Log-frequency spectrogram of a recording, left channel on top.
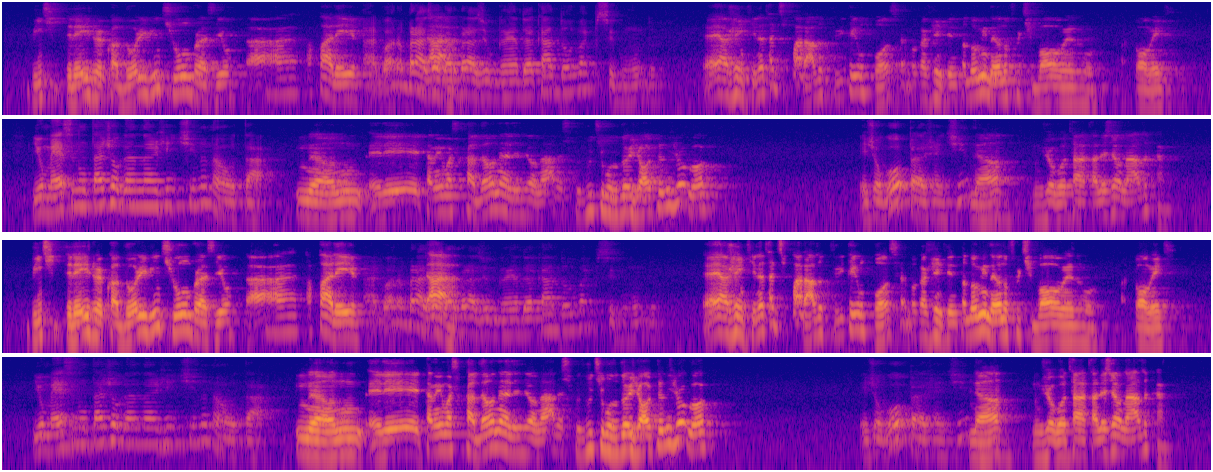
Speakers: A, on the right; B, on the left.
A: 23 o Equador e 21 o Brasil. Tá, tá pareio.
B: Agora o Brasil,
A: Ah,
B: agora o Brasil ganha do Equador, vai pro segundo.
A: é, a Argentina tá disparado, 31 pontos. sabe? A Argentina tá dominando o futebol mesmo atualmente.
B: E o Messi não tá jogando na Argentina não, ou tá?
A: Não, não- ele tá meio machucadão, né? Lesionado. Acho que os últimos dois jogos ele não jogou.
B: Ele jogou pra Argentina?
A: Não, não jogou, tá, tá lesionado, cara.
